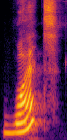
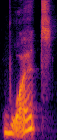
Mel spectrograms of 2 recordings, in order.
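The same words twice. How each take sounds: First: Clueless employee. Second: Low-key disbelief. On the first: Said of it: "This is what I hear back". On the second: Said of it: "I said". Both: Retold or imitated.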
